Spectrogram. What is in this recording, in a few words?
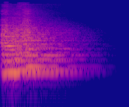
attention Money Bag; robin hood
